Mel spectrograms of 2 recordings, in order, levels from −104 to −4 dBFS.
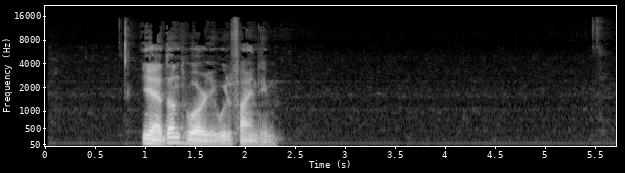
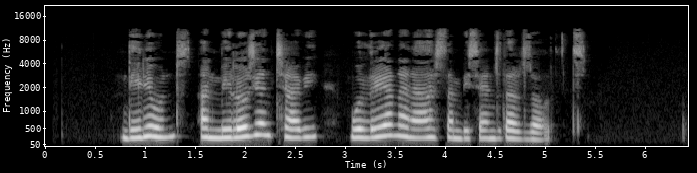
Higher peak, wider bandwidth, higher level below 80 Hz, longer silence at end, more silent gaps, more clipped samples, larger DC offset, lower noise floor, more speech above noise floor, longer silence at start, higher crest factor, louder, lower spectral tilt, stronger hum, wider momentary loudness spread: first, -2 dBFS vs -8 dBFS; first, 15 kHz vs 11 kHz; first, -56 dBFS vs -84 dBFS; first, 3.4 s vs 1.05 s; neither; neither; neither; second, -72 dBFS vs -83 dBFS; second, 53 dB vs 58 dB; first, 1 s vs 0.75 s; first, 24 dB vs 18 dB; first, -20 LUFS vs -26 LUFS; first, -6.5 dB/octave vs -4.5 dB/octave; neither; about the same, 17 LU vs 16 LU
